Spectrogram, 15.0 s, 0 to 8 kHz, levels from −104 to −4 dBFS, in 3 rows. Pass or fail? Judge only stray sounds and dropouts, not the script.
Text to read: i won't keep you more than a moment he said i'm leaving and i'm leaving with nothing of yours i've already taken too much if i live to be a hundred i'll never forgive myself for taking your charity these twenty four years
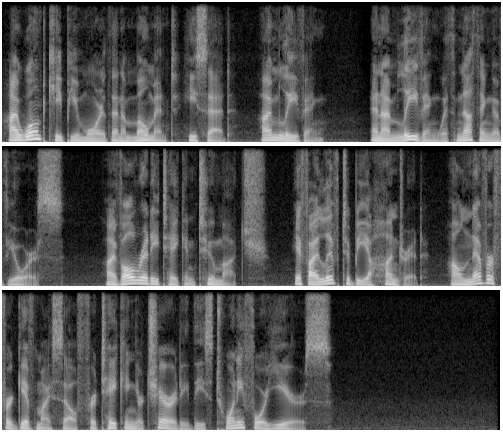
pass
